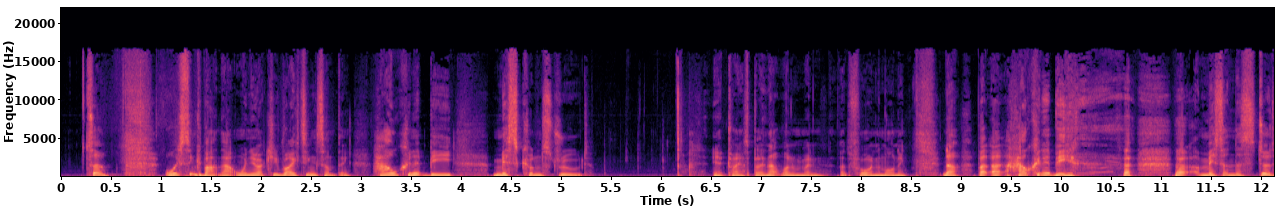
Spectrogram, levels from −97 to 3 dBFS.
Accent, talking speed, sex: British, 175 wpm, male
